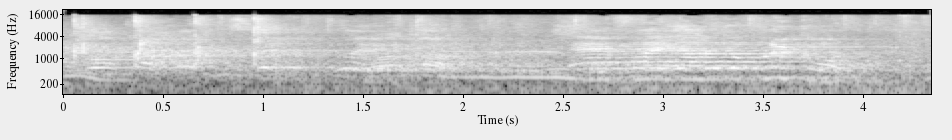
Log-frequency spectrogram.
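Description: People's voices talking and calling out, with one long drawn-out call in the second half.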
